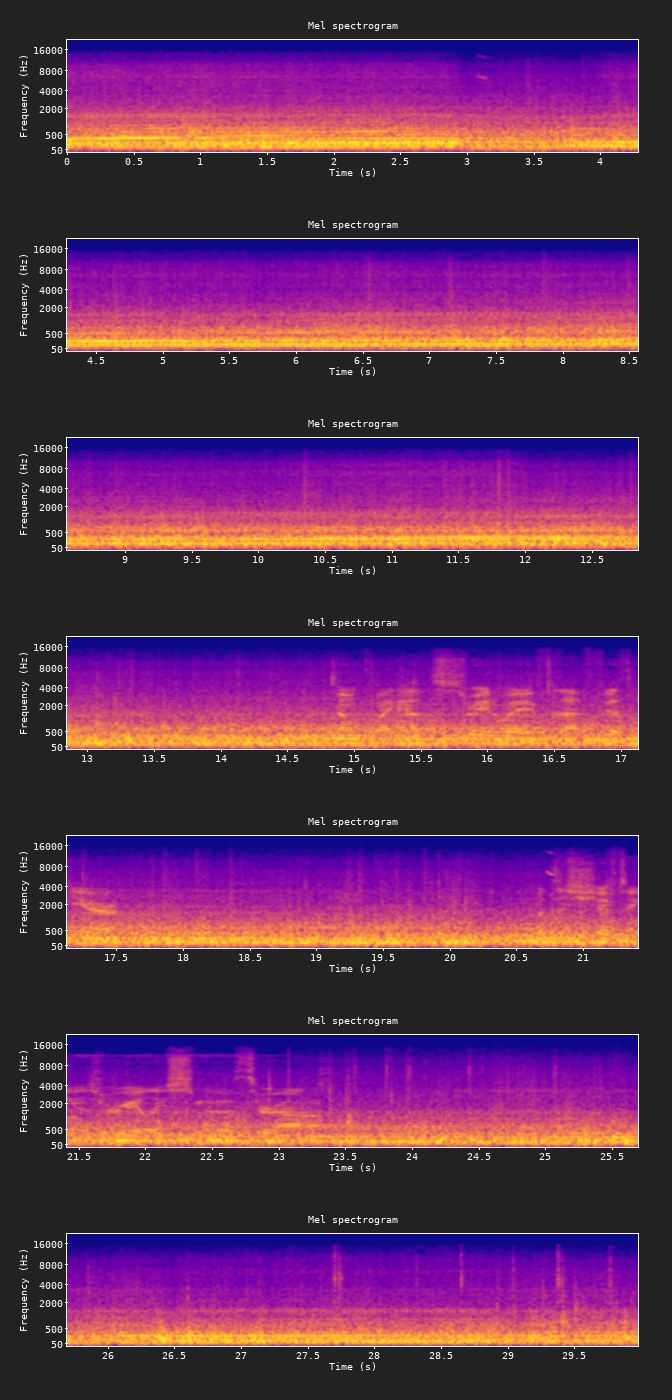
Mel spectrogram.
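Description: An old vehicle's engine drones loudly from inside the cab.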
